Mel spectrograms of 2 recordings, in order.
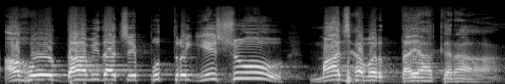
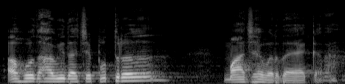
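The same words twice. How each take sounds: First: High, drawn-out desperate shout; loud crying out. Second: Said in the usual way. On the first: Acted. Blind beggar calls to Jesus on the road, loud crying out. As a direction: call out at full voice, stretching every word. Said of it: "तो मोठमोठ्याने म्हणू लागला".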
